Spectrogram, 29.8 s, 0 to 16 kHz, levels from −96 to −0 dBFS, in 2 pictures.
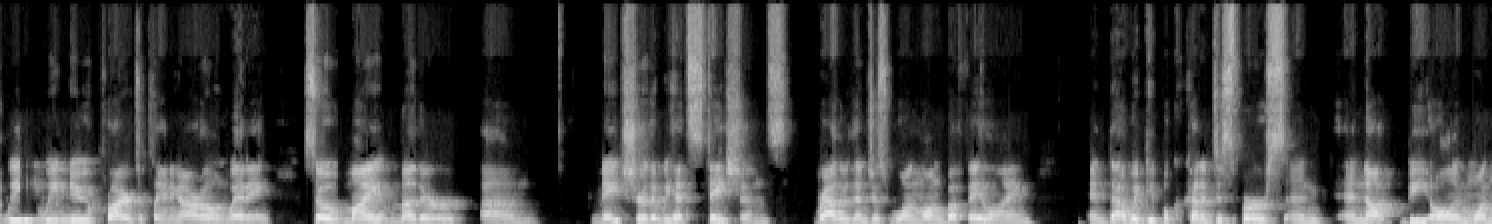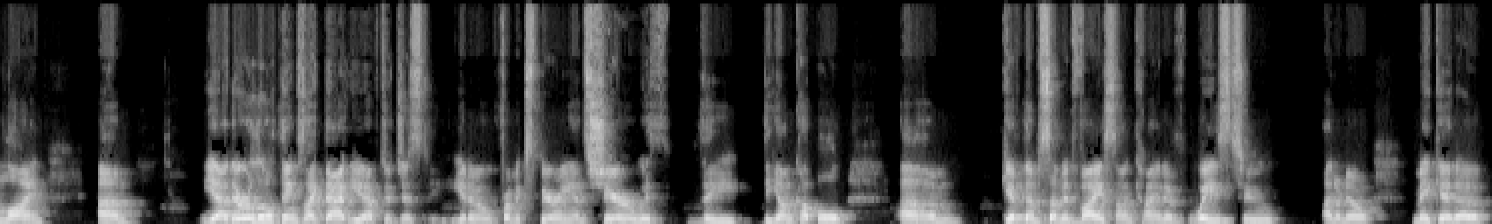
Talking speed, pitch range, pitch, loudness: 160 wpm, 165-190 Hz, 175 Hz, -17 LUFS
